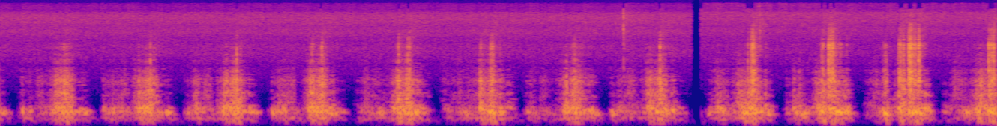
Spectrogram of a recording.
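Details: Heart sounds with a continuous murmur, recorded at position P with the subject standing, part of a same-subject study whose patterns range from very loud to very quiet and from no murmur to an all-encompassing continuous murmur.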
